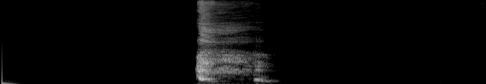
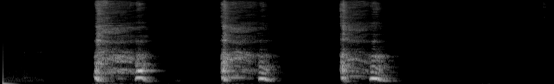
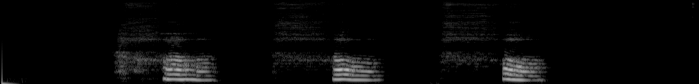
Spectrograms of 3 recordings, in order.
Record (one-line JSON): {"cough_length": "4.9 s", "cough_amplitude": 19997, "cough_signal_mean_std_ratio": 0.23, "three_cough_length": "5.5 s", "three_cough_amplitude": 11772, "three_cough_signal_mean_std_ratio": 0.36, "exhalation_length": "7.0 s", "exhalation_amplitude": 6484, "exhalation_signal_mean_std_ratio": 0.38, "survey_phase": "beta (2021-08-13 to 2022-03-07)", "age": "65+", "gender": "Female", "wearing_mask": "No", "symptom_none": true, "smoker_status": "Never smoked", "respiratory_condition_asthma": false, "respiratory_condition_other": false, "recruitment_source": "REACT", "submission_delay": "2 days", "covid_test_result": "Negative", "covid_test_method": "RT-qPCR", "influenza_a_test_result": "Negative", "influenza_b_test_result": "Negative"}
